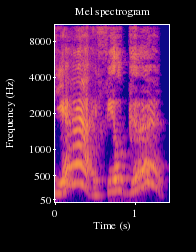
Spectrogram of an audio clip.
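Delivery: put-on high, slow dreamy old lady; dreamy mom. Stoned mom contented.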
